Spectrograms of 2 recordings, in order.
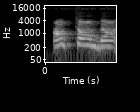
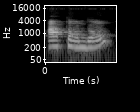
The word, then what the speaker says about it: attendant: And I think, Paris, you said entendant instead of attendant. Entendant would mean you're talking about entendre, which is the verb to hear. But here is attendant, which is the verb to wait for.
